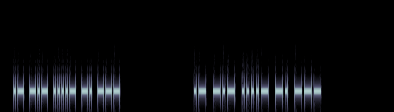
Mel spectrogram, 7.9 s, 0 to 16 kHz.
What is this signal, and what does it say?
Morse code, heard as a keyed tone, about 28 wpm, 700 Hz. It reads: AK4NO AK4NO
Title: Speed Racing - USA 2x2 Call Signs 25wpm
